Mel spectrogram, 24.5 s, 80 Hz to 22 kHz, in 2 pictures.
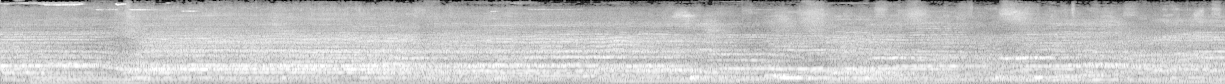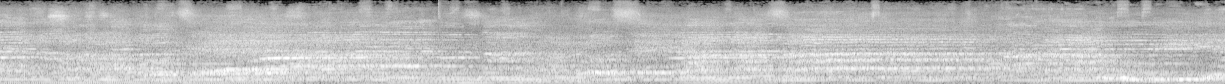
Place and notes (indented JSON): {
  "title": "Park Lane, Harare, Zimbabwe - City Presbyterian Church Harare",
  "date": "2012-10-04 18:40:00",
  "description": "Its almost 7 and I’m rushing for my combi taxi on the other side of Harare Gardens… as I turn the corner into Park Lane, past the National Gallery, gospel sounds are filling the street. All windows and doors are open on the building opposite the hotel… I linger and listen… and I’m not the only one…",
  "latitude": "-17.83",
  "longitude": "31.05",
  "altitude": "1487",
  "timezone": "Africa/Harare"
}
